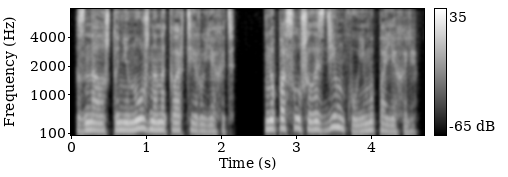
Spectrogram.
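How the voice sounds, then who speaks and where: Audiobook narrator, woman, earthy and frank, mellow tone, dry close recording. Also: fairly low pitch, normal speed, no room sound. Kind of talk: first-person scripted narration.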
